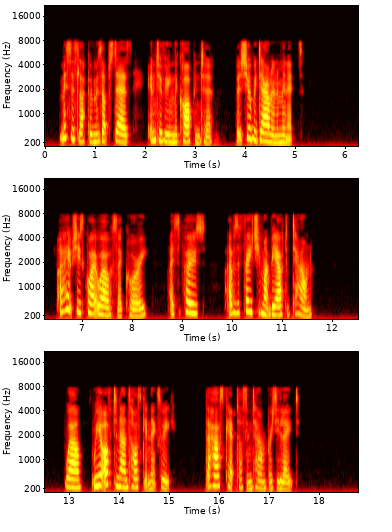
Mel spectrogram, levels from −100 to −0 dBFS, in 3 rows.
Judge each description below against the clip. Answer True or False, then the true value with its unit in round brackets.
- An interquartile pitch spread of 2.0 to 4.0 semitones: False (4.7 semitones)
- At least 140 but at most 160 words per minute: True (155 wpm)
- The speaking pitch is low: False (230 Hz)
